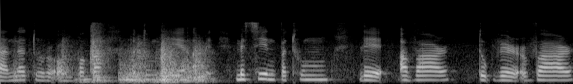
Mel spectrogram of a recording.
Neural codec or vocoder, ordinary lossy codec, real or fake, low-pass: none; none; real; 7.2 kHz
